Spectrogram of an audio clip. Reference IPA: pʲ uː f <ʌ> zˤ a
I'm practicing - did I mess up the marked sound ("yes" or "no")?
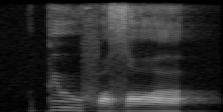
yes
